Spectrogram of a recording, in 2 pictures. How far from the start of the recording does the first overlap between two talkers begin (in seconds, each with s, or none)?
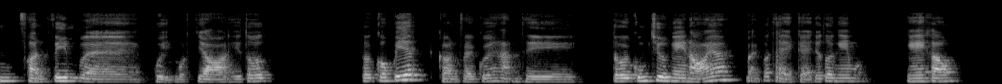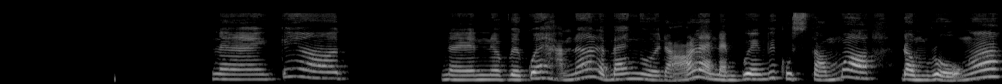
none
